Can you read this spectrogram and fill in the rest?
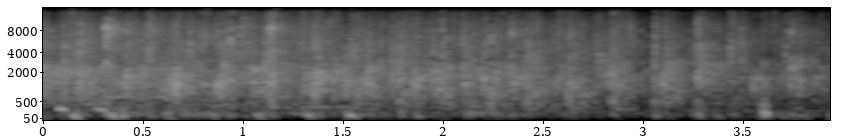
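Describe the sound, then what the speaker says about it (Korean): Studio audience applause at a public broadcast of a Korean political news talk show, sustained dense clapping that holds steady throughout as a guest is welcomed onstage. "박수로 맞이해 주시기 바랍니다."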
